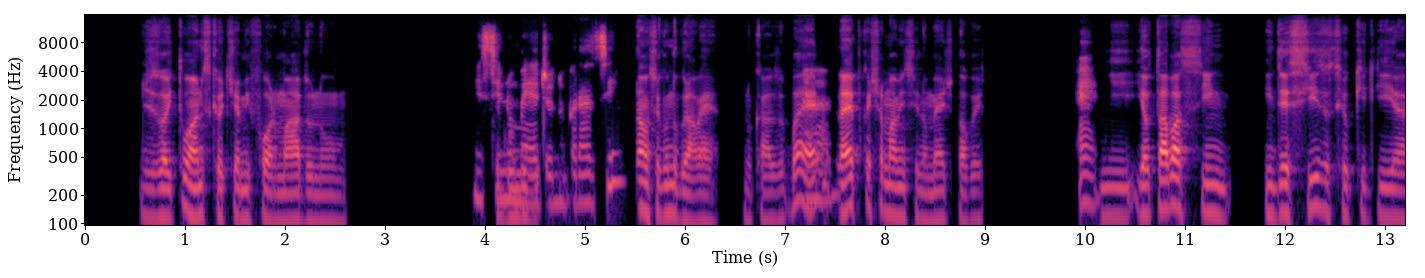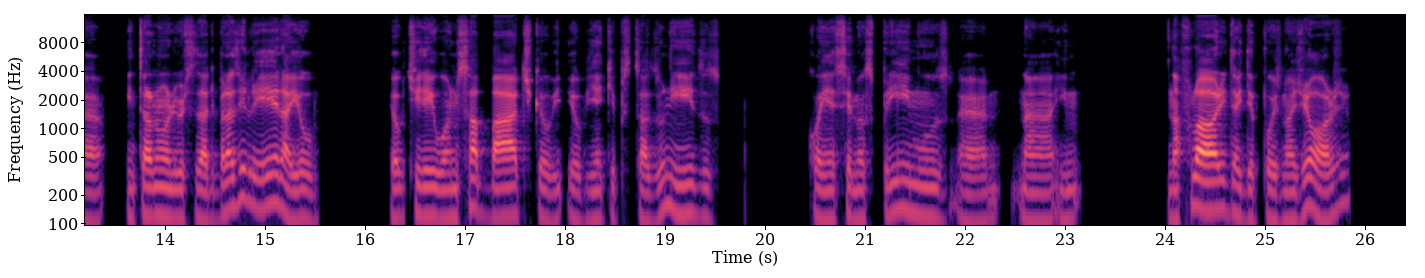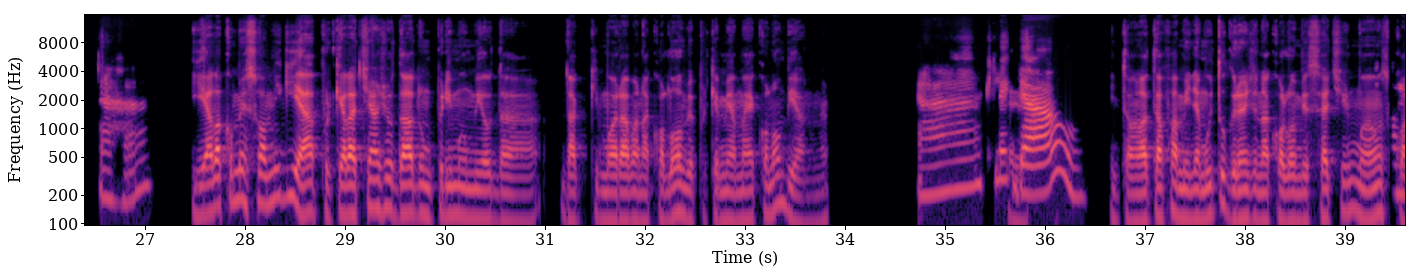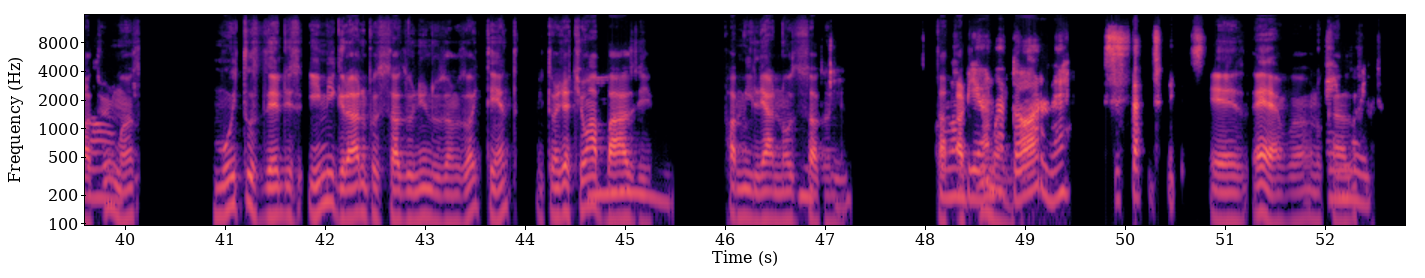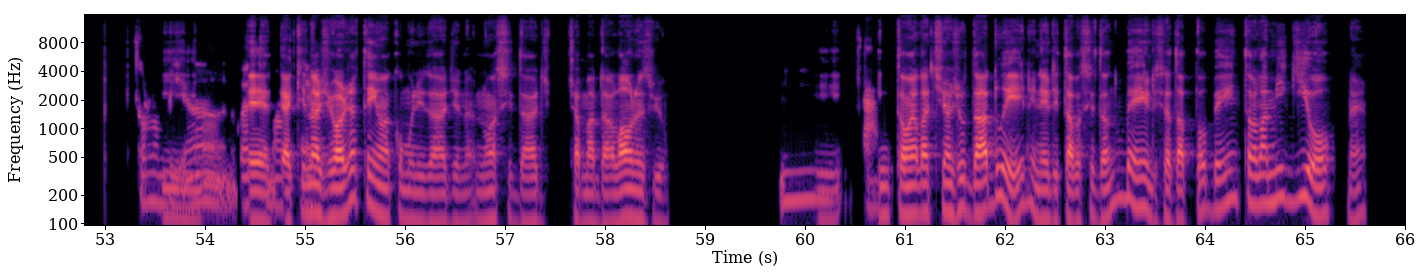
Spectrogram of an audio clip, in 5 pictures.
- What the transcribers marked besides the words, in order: tapping; laughing while speaking: "Estados Unidos"
- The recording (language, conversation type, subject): Portuguese, podcast, Que conselhos você daria a quem está procurando um bom mentor?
